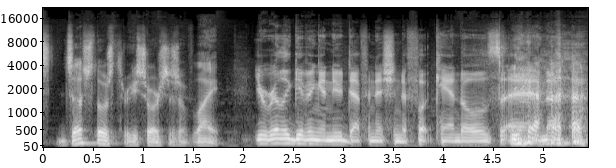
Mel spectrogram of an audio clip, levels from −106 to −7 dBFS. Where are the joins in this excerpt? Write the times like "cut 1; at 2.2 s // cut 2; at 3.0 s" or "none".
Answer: cut 1; at 2.1 s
